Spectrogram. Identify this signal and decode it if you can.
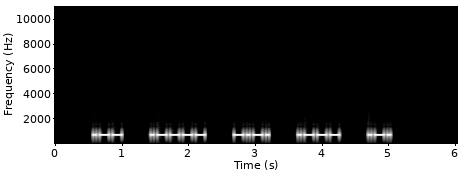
Morse code, heard as a keyed tone, about 25 wpm, spaced as for 14 wpm, 700 Hz. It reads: W1CJR
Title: USA Call Signs - 5 Characters - 3x Character Spacing - 25wpm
